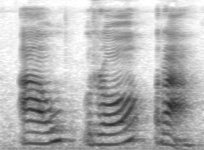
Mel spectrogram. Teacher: Tem 3 sílabas, é trissílaba. A sílaba mais forte é o ró e está na penúltima sílaba. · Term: paroxítona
